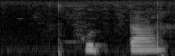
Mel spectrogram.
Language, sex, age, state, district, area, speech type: Hindi, female, 45-60, Uttar Pradesh, Mau, rural, read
